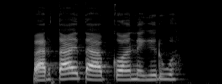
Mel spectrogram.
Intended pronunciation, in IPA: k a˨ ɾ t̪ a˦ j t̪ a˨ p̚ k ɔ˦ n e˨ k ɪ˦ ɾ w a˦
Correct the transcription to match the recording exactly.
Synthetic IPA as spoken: p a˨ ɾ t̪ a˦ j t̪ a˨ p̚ k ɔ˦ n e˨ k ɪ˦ ɾ w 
